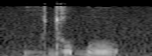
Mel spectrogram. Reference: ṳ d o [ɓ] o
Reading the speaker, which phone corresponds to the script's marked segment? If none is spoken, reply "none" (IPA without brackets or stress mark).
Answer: ɓ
